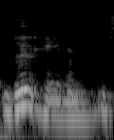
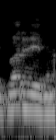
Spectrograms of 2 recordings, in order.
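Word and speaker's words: Blüdhaven: uh oh my yeah but that's pronounced blue blue haven is it blue haven every time i say bloodhaven i'm like this is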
